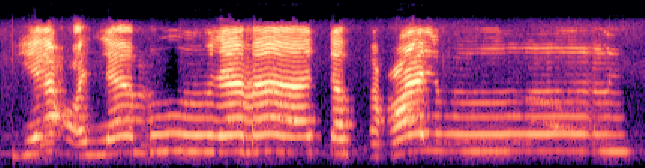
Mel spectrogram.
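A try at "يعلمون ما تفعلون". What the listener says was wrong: आइन की आवाज देते हैं कलकला नहीं करते यअलमून मा तफ़अलून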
